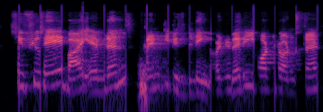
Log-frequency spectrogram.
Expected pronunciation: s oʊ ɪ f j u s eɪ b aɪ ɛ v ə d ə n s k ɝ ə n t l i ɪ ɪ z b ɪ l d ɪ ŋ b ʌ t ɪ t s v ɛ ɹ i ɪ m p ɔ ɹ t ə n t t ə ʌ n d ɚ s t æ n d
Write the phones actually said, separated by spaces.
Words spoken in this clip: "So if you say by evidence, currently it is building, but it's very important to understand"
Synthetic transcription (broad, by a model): s oʊ ɪ f j u s eɪ b aɪ ɛ v ə d ə n s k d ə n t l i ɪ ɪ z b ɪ d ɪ ŋ b ʌ t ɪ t v ɛ ɹ i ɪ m p ɔ ɹ t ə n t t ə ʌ n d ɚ s t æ n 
